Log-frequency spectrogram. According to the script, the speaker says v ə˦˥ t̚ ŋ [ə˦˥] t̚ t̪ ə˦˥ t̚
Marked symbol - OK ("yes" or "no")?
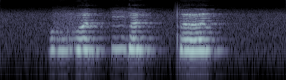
yes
